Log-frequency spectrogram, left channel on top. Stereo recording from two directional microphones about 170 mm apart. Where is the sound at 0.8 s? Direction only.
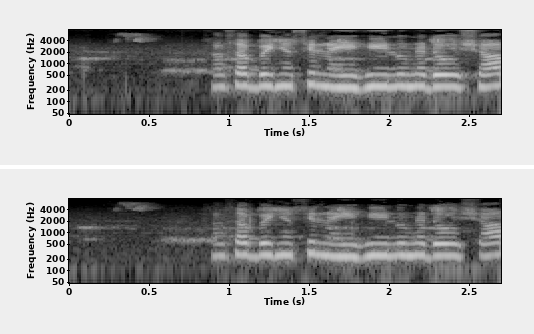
5° right (ahead or behind).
